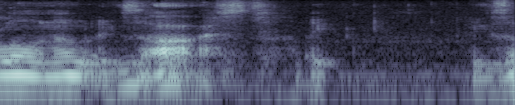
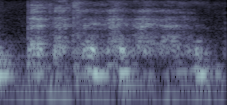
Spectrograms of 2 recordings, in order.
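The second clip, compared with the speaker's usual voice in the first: knocking noise; 14 semitones higher, 9 dB quieter than usual. Retold or imitated. Imitating knocking on the door.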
